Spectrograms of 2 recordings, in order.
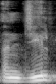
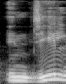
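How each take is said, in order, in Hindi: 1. पहला स्वर एक छोटी 'a' ध्वनि है। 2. पहला स्वर एक छोटी 'i' ध्वनि है। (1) "बल्कि अंजील पढ़ रहे हैं" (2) "इसको इंजील नहीं"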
